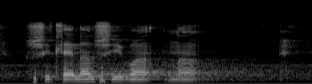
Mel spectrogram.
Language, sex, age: Tsonga, male, 26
